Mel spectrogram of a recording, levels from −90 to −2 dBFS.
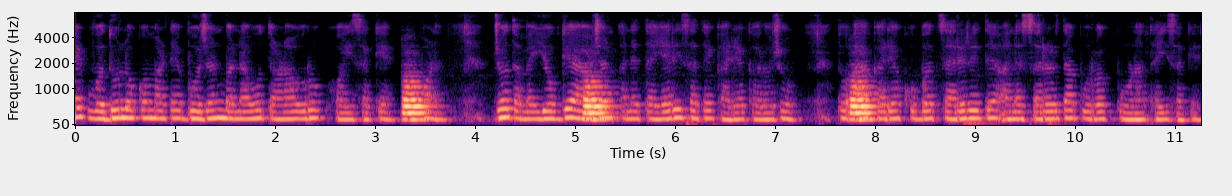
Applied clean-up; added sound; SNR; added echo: none; Brass instrument; -4 dB; reverberation time 0.3 s.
